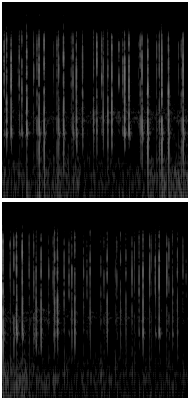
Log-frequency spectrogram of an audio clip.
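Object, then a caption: Smartphone in a clear plastic case. Long acrylic nails tap rapidly on the top edge of a hand-sized, solid iPhone in a clear plastic case, held in one hand and seen in a mirror. About forty sharp, bright clicks come in a quick, steady patter, each dry and gone almost instantly with no low-end weight.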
